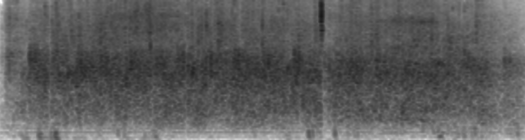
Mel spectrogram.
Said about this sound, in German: Einen dicken Dankeschön, Applaus an euch.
